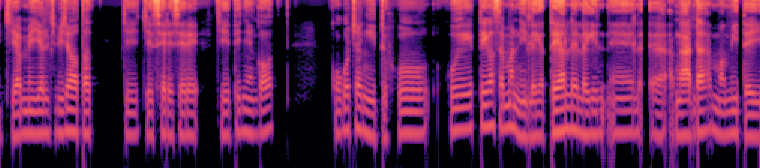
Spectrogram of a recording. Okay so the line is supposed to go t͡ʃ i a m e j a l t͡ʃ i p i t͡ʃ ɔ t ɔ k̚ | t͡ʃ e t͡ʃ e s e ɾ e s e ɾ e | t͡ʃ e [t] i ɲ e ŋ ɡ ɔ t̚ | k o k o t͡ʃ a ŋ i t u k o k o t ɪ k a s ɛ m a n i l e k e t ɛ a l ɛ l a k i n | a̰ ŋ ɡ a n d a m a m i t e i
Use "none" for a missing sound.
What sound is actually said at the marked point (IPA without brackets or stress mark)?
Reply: t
